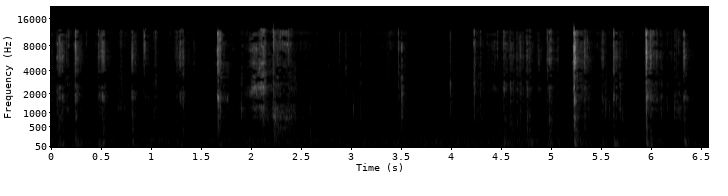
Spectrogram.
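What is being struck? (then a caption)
Bar of soap shaved with a metal knife blade. A solid light blue Teo soap bar, held in the hand, has its surface shaved with a metal utility knife blade into powdery curls. The result is a series of short, crisp, bright scraping strokes at an irregular pace, a couple of them longer and rougher, with no ring after each cut.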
